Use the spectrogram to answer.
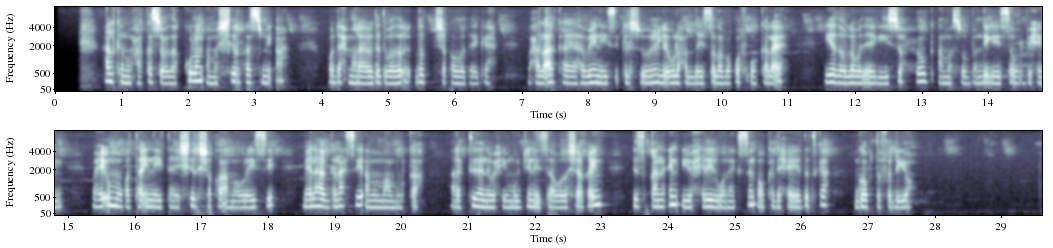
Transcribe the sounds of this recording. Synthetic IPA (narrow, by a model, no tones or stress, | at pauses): hɐlkʰɐnwɑħɑːkʰɐsɔʕðɐkʰʊlɐnʔɐmɐʃɪrrɐsmɪʔɐh | ʔɔːɖɛħmɐɾaːjɔd̪ɐd̪̚ʃɑqɑwɑðɛːɣɐ | wɑħɑːlɐɐrkʰaːjaːɦɐwɛːnɛjsɪkʰɐlsɔːnɪlɛʊlɐhɐd̪lɛjsɐlɐβɐqɔfɔːkʰɐlɛ̰ʔɛ | ɪjɐðɔːlɐwɑðɛːɣɛjsɔħɔːɡɐmɐsɔːbɐnɖɪɣɛjsɐwɑrbɪħɪn | wɑħɑjʔʊmuːqɑt̪ʰaːʔɪnɛjt̪ʰɐɦɛjʃɪrʃɑqɔʔɐmɐwɾɛjsɪ | mɛːlɐɦɐɡɐnɑʕsɪʔɐmɐmaːmʊlkʰɐ | ʔɐɾɐk̚t̪ʰɪðɐnɐwɑħɑjmuːt͡ʃɪnɛjsaːwɑðɐʃɑqɛjn | ɪsqɑnʕɪnijɞħɪɾiːrwɑnaːɡsɐnʔɔːkʰɐɖɛħɛːjɐd̪ɐd̪kʰɐ | ɡɔːbt̪ʰɐfɐɖɪjɔ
